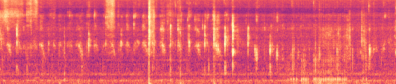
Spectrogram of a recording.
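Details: Domestic cat eating greedily indoors: wet chewing, crunching and smacking clicks come in quick irregular bursts over a low steady hum.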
